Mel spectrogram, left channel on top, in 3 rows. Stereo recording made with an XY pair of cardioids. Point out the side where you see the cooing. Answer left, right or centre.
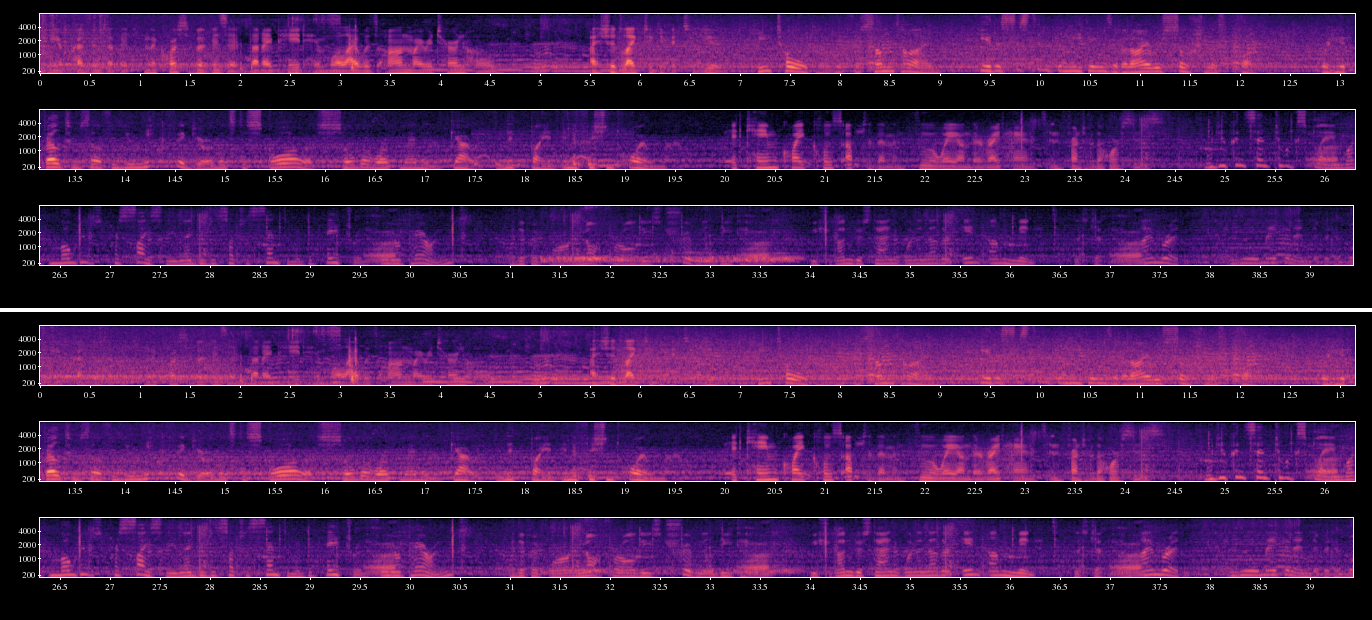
left.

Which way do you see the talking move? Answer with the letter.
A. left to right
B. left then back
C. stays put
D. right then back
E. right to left
A.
